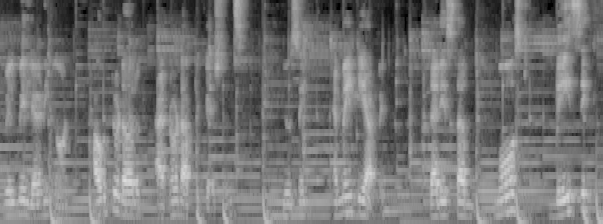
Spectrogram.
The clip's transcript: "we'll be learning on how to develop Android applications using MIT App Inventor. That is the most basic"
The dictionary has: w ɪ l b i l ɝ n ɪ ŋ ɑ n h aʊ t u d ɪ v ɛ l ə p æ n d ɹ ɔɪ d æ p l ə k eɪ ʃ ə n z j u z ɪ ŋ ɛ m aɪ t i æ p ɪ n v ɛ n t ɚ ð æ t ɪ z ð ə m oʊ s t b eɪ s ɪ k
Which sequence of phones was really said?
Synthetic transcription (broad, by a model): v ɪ l b i l ɝ n ɪ ŋ ɑ n h aʊ t u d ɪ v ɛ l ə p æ d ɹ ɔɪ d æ p l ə k eɪ ʃ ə n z j u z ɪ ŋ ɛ m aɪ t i æ p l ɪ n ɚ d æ t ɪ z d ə m oʊ s t b eɪ s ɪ k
